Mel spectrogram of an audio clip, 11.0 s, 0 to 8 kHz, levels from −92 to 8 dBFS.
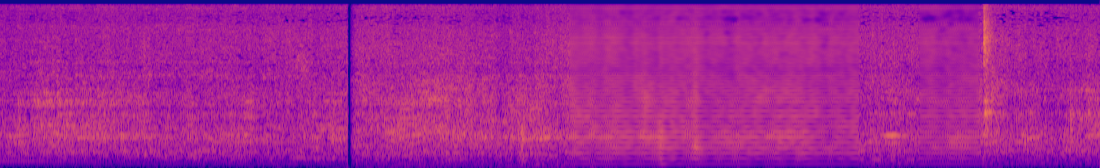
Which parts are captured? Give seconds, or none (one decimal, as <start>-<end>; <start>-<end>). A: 0.0-5.7; 8.6-9.2; 9.8-11.0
